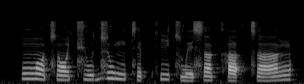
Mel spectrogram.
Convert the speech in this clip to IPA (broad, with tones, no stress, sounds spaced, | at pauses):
ŋ ɔ̃˥˧ t͡s ɔ̃˧ t͡ɕ u˧ d͡z u˥˧ ŋ t͡s ẽ˨ p̚ kʰ i˧ t͡s w e˨˩ s ã˧ kʰ a˨ ʔ t͡s ã˨˦ ŋ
